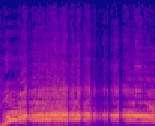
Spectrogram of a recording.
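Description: A live audience cheers and screams loudly for about two seconds as a vote for the film Coyote Ugly, a sustained wall of voices with a few brief dips before swelling again.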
